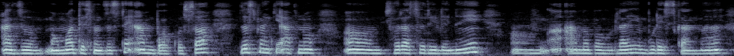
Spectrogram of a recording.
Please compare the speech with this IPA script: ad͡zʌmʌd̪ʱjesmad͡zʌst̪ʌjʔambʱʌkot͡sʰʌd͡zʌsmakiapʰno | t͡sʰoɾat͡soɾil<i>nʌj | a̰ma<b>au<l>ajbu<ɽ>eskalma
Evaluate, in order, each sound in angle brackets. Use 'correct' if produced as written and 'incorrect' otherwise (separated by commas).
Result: incorrect, correct, correct, correct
